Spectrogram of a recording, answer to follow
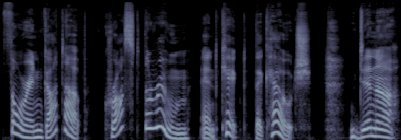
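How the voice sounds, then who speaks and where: A woman's voice: on the low side, wildly swooping pitch, slow pace, dry recording, clean studio sound. A woman reading scripted fiction aloud as an audiobook narrator.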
